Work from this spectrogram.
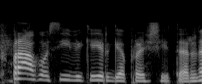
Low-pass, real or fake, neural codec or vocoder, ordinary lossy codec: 7.2 kHz; real; none; MP3, 64 kbps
